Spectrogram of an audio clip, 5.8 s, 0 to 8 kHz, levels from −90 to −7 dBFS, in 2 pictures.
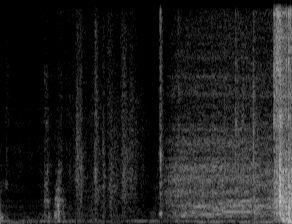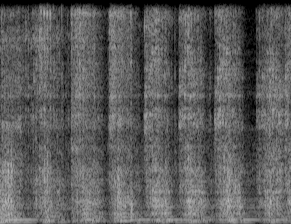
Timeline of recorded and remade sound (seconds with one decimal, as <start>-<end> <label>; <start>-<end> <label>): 0.0-0.7 remade; 0.7-2.5 recorded; 2.5-2.9 remade; 2.9-3.6 recorded; 3.6-4.3 remade; 4.3-5.8 recorded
